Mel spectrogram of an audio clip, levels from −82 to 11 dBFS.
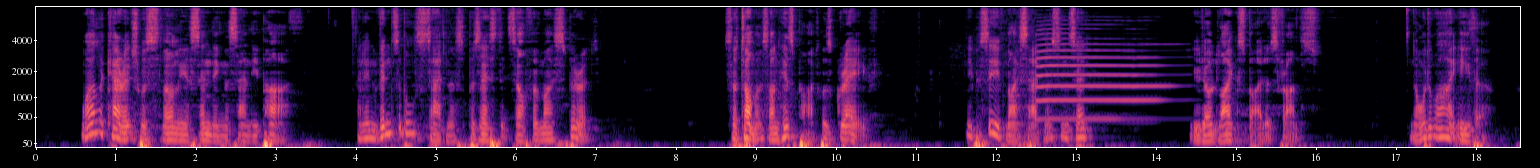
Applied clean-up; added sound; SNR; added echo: classical method WPE with log-MMSE.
